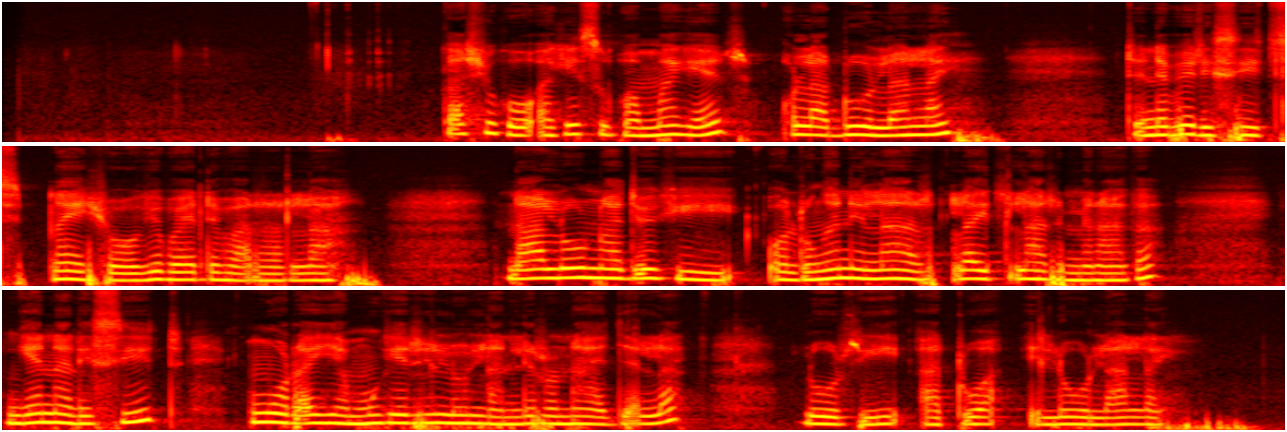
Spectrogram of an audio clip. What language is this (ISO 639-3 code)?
mas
